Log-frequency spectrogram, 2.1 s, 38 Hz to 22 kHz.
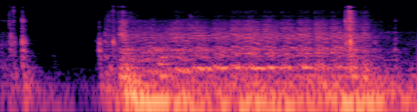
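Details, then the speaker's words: Chevy abandoned for 6 years, fitted with a new starter and battery: the starter spins the engine steadily but it never starts; the fuel pump buzzes and the fuel gauge reads empty. Cause not confirmed. "spins over why is that off okay but uh cranks over does not start fuel pump does kick on"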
